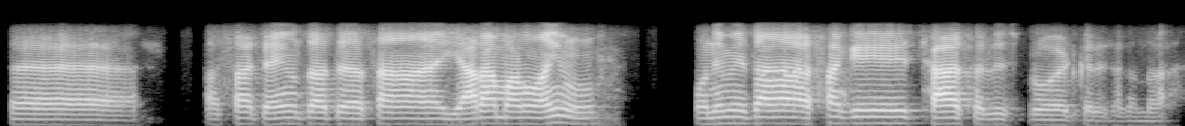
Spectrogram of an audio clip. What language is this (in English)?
Sindhi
